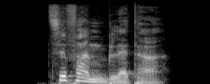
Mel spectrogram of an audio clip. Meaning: nominative/accusative/genitive plural of Ziffernblatt
- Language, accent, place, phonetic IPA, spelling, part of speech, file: German, Germany, Berlin, [ˈt͡sɪfɐnˌblɛtɐ], Ziffernblätter, noun, De-Ziffernblätter.ogg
